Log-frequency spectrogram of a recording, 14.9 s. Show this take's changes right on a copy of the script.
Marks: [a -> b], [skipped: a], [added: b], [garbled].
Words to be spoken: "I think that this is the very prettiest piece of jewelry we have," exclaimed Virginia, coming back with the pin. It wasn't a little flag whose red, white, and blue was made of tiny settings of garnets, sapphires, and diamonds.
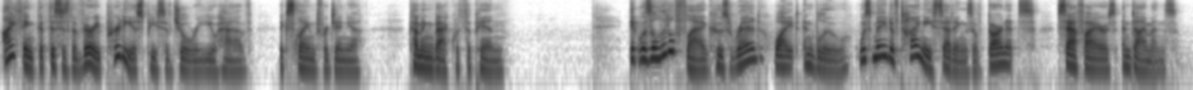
"I think that this is the very prettiest piece of jewelry [we -> you] have," exclaimed Virginia, coming back with the pin. It [wasn't -> was] a little flag whose red, white, and blue was made of tiny settings of garnets, sapphires, and diamonds.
